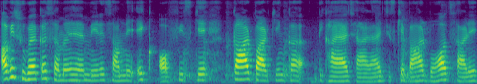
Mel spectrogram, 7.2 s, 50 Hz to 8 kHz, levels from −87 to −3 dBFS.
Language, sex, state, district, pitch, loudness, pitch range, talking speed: Hindi, female, Odisha, Sambalpur, 185 Hz, -18 LUFS, 165-205 Hz, 175 wpm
